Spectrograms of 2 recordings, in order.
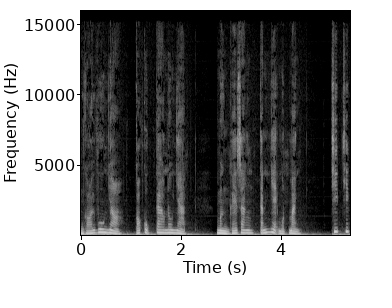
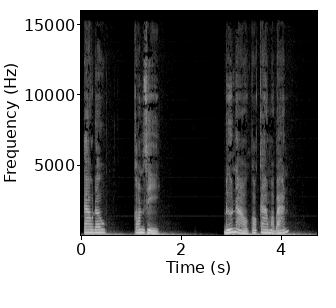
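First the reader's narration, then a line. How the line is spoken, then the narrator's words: Deep gruff voice. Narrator (Vietnamese): Mừng ồm ồm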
